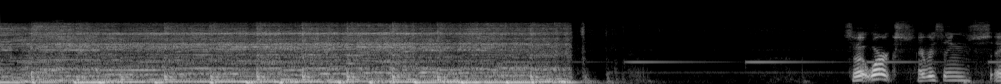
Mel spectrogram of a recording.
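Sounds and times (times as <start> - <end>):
rock music from car speakers: 0.0 - 8.0.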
